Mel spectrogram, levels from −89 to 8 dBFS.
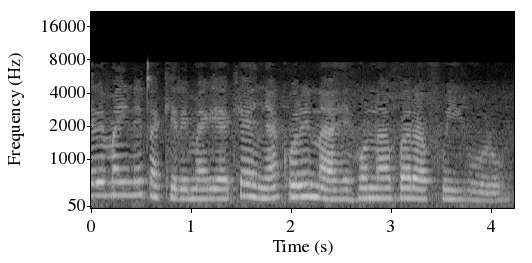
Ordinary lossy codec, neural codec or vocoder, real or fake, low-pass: AAC, 24 kbps; none; real; 19.8 kHz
